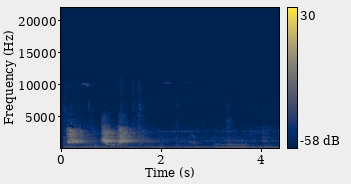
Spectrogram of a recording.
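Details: Shih Tzu dog giving three short, rough barks in the first second and a half, followed by faint, thin whining notes that rise and fall over a steady low background hum.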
